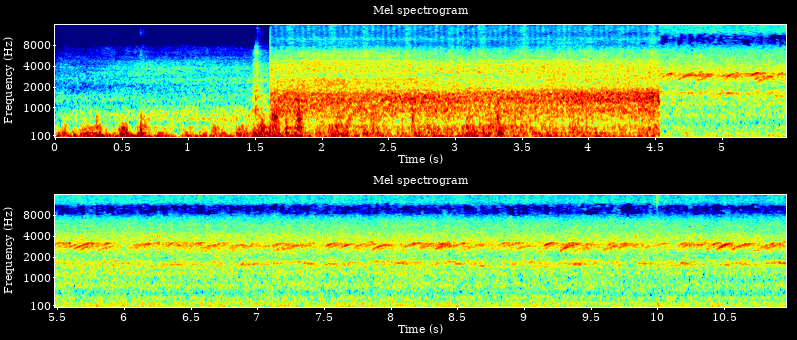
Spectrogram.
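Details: On the Big Island of Hawaii, near Keaau, while driving back to the lodging, a chorus of coqui frogs gives shrill, repeated two-note chirps after a burst of loud rumbling noise.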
